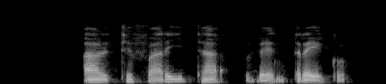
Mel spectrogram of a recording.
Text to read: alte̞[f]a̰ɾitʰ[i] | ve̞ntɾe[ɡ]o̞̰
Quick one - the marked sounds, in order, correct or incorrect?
correct, incorrect, correct

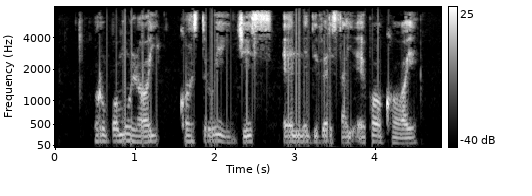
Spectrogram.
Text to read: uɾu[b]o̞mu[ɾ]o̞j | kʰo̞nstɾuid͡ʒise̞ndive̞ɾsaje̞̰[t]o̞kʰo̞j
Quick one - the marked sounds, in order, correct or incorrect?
correct, incorrect, incorrect

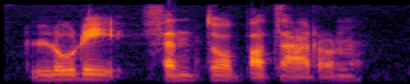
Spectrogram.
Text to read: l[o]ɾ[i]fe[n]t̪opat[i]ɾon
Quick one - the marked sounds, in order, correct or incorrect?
incorrect, correct, correct, incorrect

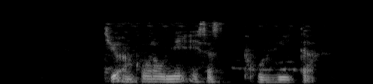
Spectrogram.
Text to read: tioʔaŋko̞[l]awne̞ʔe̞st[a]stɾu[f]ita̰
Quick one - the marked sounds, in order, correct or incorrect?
incorrect, correct, incorrect

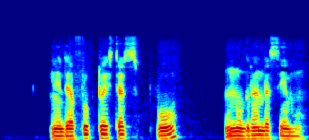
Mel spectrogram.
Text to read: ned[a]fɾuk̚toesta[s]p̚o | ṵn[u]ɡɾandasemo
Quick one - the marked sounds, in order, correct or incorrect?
correct, correct, correct

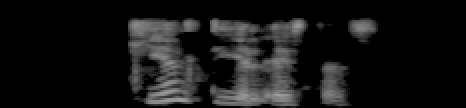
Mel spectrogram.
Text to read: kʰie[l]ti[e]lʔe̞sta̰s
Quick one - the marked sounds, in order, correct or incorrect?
correct, correct

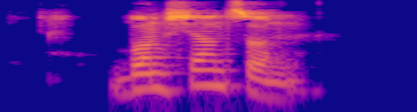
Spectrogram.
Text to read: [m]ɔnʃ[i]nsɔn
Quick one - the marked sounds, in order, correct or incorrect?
incorrect, incorrect

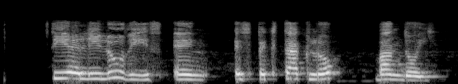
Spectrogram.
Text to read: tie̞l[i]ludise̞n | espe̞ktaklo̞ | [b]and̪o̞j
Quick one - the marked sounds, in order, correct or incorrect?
correct, correct

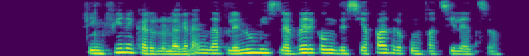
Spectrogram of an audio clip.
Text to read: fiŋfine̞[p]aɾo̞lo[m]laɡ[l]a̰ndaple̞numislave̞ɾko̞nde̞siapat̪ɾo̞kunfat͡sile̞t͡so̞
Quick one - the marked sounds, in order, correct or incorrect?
incorrect, incorrect, incorrect

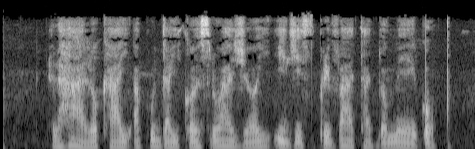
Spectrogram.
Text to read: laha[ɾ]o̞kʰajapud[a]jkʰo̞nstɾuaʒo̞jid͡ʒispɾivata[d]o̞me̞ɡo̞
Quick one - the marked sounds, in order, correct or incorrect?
incorrect, correct, correct

